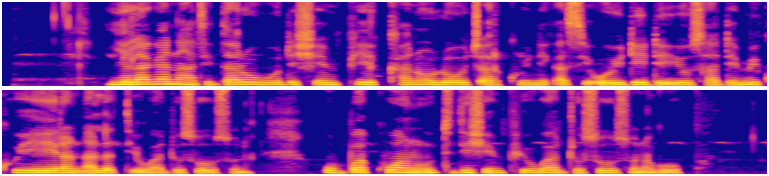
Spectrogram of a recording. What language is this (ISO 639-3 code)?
wal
